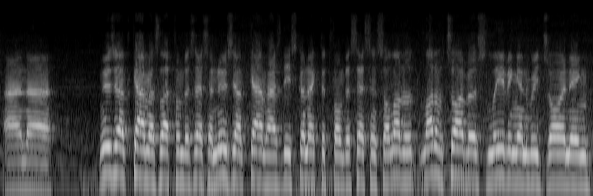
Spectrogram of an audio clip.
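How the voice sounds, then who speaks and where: Young male league commentator, rambly and jokey, slightly high-pitched. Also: fairly even intonation, a little fast, hardly any pauses, a little hiss or hum, poor audio. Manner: rambling, chatty, jokey asides to viewers. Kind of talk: live sim-racing commentary.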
